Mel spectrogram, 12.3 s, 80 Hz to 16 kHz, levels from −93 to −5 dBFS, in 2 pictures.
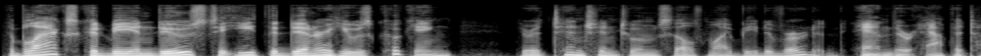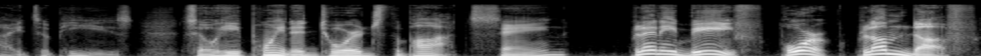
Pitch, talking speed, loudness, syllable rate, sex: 125 Hz, 175 wpm, -19 LUFS, 4.9 syllables/s, male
